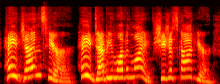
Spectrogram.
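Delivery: bright host greeting viewers; excited greeting. Shown as a demonstration. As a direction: call out hello to arrivals. Greeting viewers as they arrive.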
